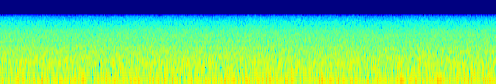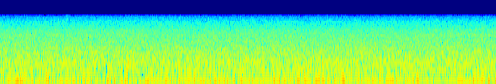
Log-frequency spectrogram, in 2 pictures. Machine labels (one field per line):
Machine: fan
